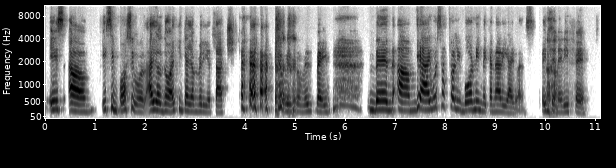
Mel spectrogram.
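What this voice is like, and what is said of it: Spanish accent. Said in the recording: “I am from Spain, and it's very obvious with my accent ... Beautiful accent.”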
